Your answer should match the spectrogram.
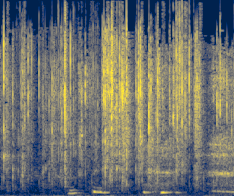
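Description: Packaging crinkling as it is rummaged through by hand, an irregular run of crackles throughout, with a few short murmured sounds in the middle.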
